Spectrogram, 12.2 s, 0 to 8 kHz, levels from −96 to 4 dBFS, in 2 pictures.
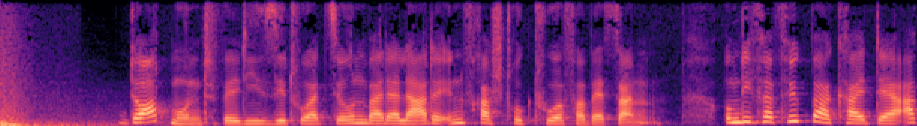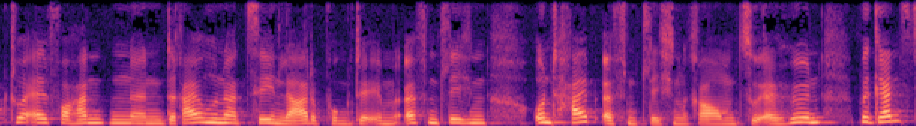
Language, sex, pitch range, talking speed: German, female, 185-255 Hz, 120 wpm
